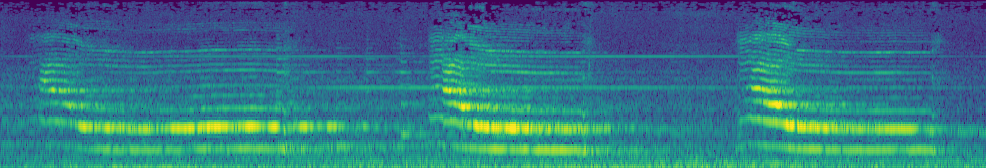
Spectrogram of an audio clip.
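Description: A cat yowls eerily in three long, drawn-out cries. Each cry starts high and slides downward, loud and with nothing else over it.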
